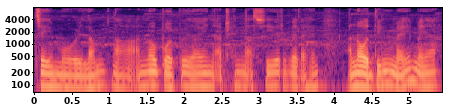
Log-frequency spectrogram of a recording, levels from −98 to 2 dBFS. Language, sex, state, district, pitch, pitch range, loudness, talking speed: Mizo, male, Mizoram, Aizawl, 95 Hz, 90-100 Hz, -22 LUFS, 220 wpm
